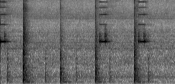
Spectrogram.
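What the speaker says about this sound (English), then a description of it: "And then you set a timer" A kitchen timer is set during gumbo cooking, giving several short, sharp electronic beeps at uneven intervals alongside lighter taps from the button presses, close by with no voices.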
